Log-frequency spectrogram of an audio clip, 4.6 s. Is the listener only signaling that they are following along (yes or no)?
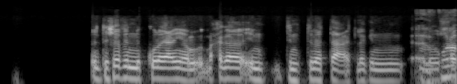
no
